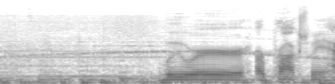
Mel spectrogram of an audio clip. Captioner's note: sirens wailing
